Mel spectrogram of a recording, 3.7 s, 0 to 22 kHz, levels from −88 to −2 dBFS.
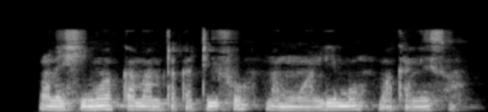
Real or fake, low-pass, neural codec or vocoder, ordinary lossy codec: real; 7.2 kHz; none; AAC, 32 kbps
